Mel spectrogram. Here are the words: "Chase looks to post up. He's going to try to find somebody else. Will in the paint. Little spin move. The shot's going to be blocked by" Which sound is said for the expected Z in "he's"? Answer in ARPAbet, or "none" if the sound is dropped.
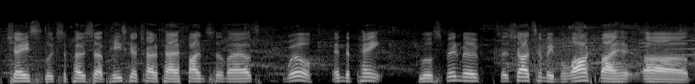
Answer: Z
